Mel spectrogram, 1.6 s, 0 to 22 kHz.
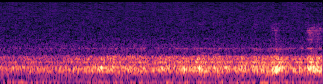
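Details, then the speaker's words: Heathkit SB104A transceiver during alignment of the D (HFO/Premix) board: steady rushing hiss with scratchy crackles growing louder; the radio makes these sounds all the time, cause unknown, seemingly unrelated to the control being turned. "Yeah, this radio makes those sounds all the time, and I don't know. I think I hear that on other shortwave radios."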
